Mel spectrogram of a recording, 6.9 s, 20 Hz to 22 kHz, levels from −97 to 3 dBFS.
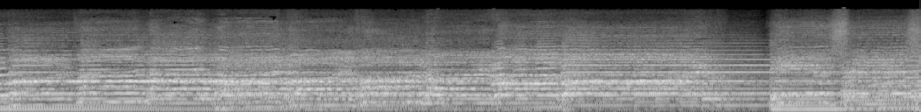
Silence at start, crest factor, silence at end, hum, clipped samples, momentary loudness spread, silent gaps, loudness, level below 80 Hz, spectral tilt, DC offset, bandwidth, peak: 0 s; 14 dB; 0 s; none; under 0.1%; 4 LU; none; -15 LUFS; -50 dBFS; -4 dB/octave; under 0.1%; 16.5 kHz; -2 dBFS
